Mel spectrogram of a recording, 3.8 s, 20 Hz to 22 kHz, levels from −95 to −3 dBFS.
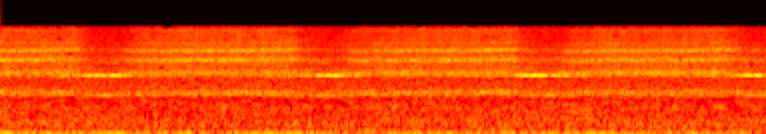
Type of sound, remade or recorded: recorded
